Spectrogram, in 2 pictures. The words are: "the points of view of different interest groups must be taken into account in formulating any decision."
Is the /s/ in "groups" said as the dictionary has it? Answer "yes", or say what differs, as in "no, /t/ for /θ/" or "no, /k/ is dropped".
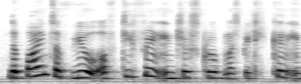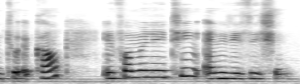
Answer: no, /s/ is dropped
